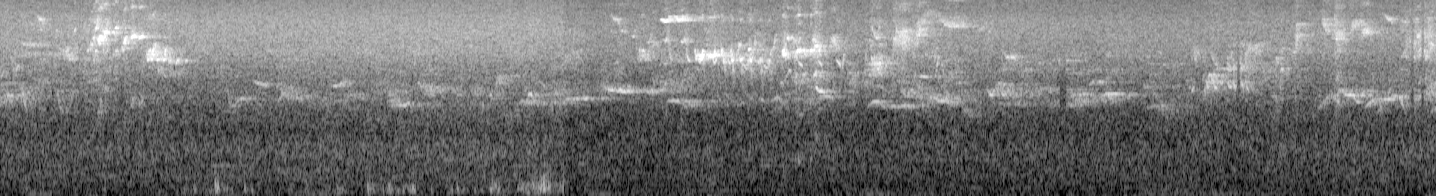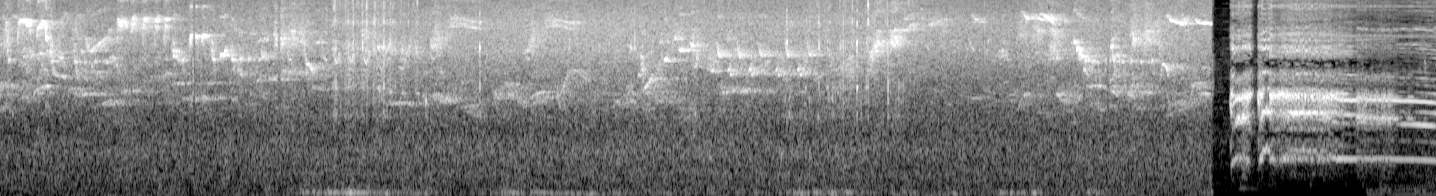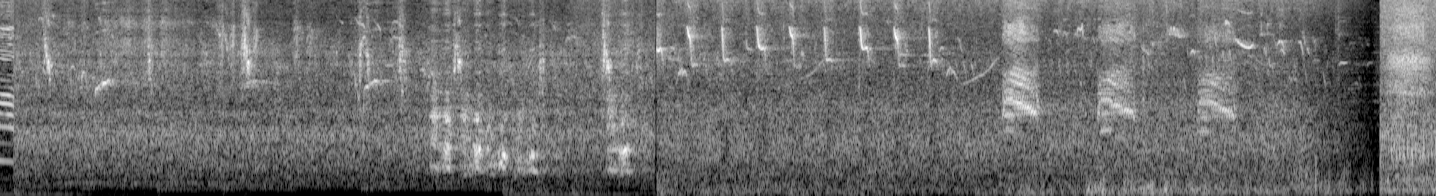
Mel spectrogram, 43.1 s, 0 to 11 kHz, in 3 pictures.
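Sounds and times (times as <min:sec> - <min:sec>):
songbirds chirping and trilling: 0:00.0 - 0:43.0
running water hiss: 0:08.4 - 0:26.5
rooster crowing: 0:26.6 - 0:28.9.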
